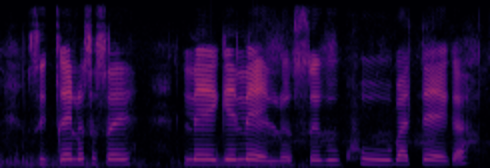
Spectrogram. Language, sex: Swati, female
